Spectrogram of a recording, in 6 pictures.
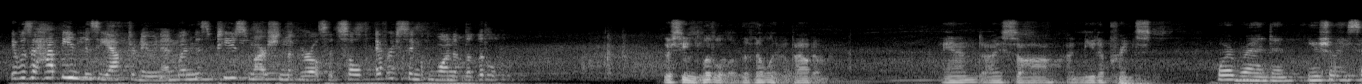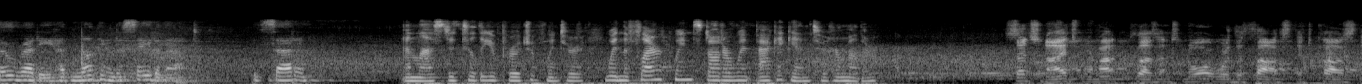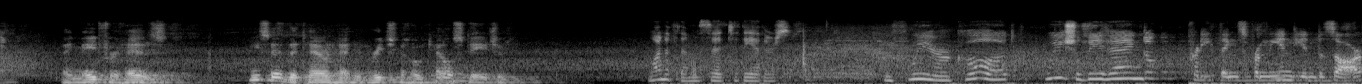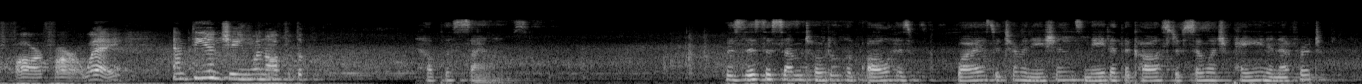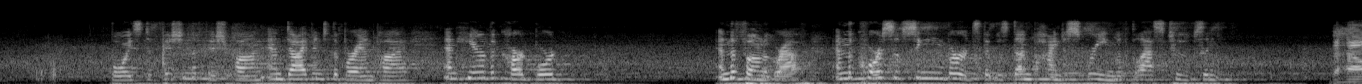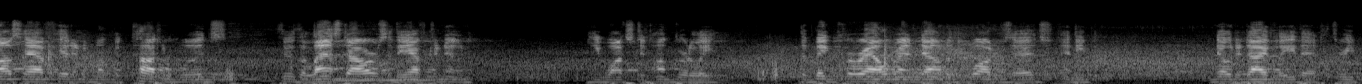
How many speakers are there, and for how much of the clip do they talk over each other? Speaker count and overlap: six, no overlap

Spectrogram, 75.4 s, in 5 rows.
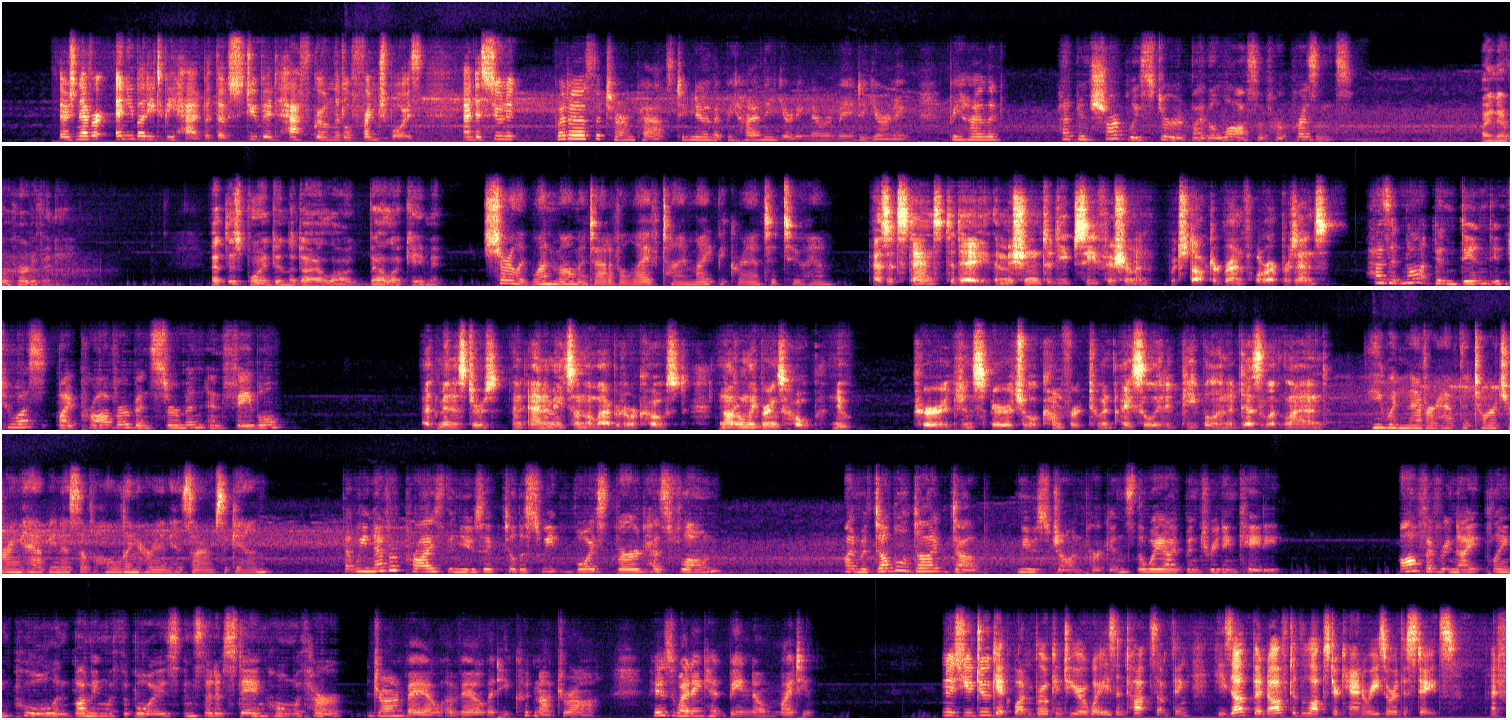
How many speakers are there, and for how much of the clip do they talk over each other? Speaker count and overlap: six, no overlap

